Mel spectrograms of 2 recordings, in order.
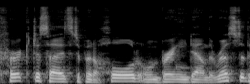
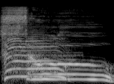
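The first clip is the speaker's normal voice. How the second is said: high-pitched shouting. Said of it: "he just screams".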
